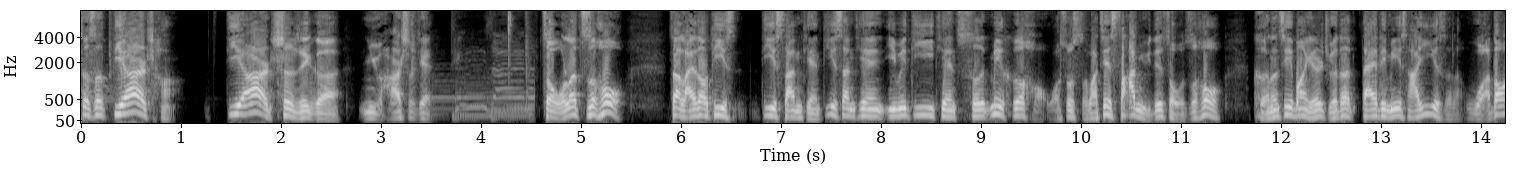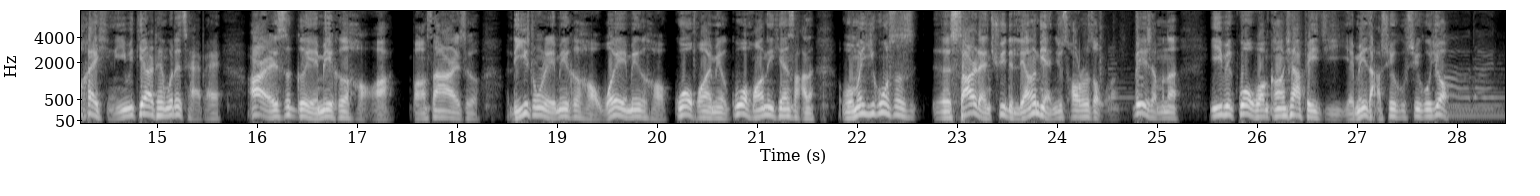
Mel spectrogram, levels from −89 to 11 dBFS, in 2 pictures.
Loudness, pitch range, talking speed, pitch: -14 LUFS, 110-150 Hz, 310 characters per minute, 130 Hz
